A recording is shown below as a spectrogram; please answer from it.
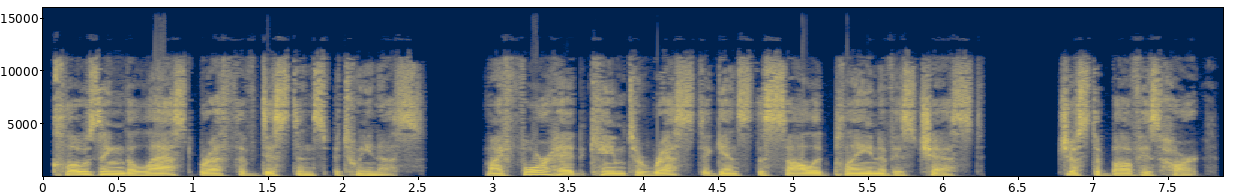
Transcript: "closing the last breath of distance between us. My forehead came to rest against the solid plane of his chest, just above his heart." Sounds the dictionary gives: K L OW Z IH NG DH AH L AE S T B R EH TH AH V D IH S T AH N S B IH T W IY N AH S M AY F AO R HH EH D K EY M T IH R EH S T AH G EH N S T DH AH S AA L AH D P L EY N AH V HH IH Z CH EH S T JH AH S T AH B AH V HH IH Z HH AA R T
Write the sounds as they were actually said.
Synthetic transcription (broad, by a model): K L OW Z IH NG DH AH L AE S T B R EH TH AH V D IH S T AH N S B IH T W IY N AH S M AY F AO R HH EH D K EY M T IH R EH S T AH G EH N S T DH AH S AA L AH D P L EY N AH V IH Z CH EH S T JH AH S T AH B AH V IH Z HH AA R T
